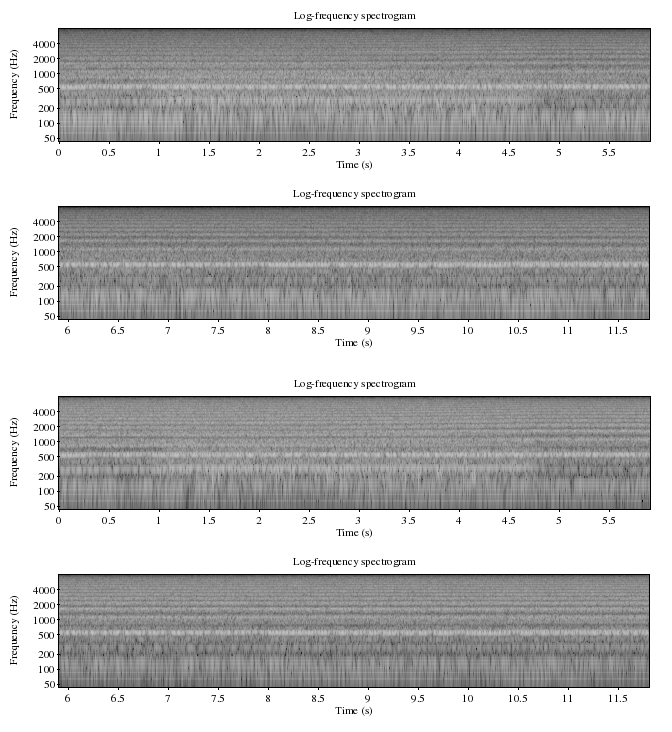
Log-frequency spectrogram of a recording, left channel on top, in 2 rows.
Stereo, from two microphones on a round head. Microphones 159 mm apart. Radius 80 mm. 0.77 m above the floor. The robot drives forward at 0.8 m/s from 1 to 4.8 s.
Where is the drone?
70° right (ahead or behind); by 11.8 s 55° right (ahead or behind).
